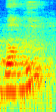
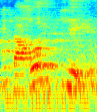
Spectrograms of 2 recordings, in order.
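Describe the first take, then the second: First: The letter name is squeezed into short 'dobliu'. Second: The letter name is said fully as 'double u'. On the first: The speaker calls it wrong. "আমরা বলতাম ডব্লিউ" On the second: The speaker calls it right. "এটা উচ্চারণ হচ্ছে ডাবল ইউ"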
